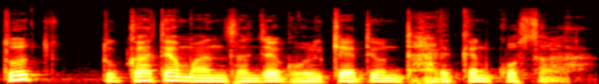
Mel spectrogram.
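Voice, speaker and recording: A man's voice: medium pitch, steady tone, moderate pace, darkish tone. A man reading a novel aloud as a storyteller, telling the story steadily and acting out the dialogue.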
